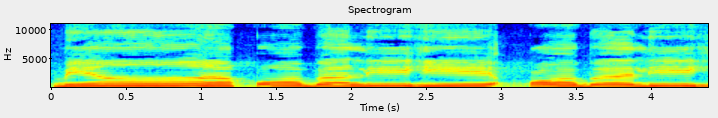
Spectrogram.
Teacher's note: Ba sukun di tengah ayat disebut qalqalah sugra. Cara membacanya bnya dipantulkan dengan jelas melalui mahrajnya kemudian banyak pantulannya ringan saja dan dilepas ya. · ba-nya dipantulkan dengan jelas melalui mahrajnya. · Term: qalqalah sughra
